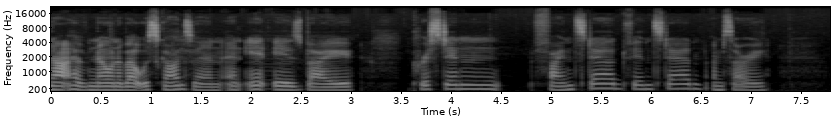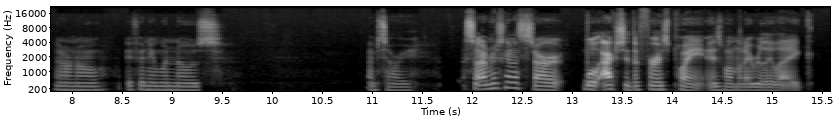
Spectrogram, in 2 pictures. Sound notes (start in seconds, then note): none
